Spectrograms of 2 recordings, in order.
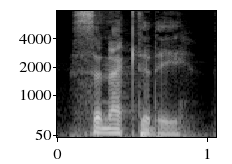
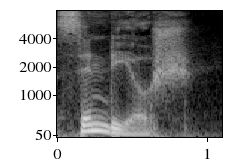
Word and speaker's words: Synecdoche: Synecdoche. Synecdoche. – I want to say it's synecdoche. – I was calling it syndioche. – Let's say that. Syndioche, New York. – No, we can't because that's not right.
